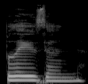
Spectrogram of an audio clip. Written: blazon

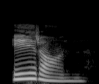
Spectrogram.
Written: eiron

